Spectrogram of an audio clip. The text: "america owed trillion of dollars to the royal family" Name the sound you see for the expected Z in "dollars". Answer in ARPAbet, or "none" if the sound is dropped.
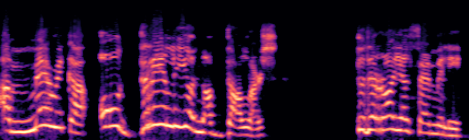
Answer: S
